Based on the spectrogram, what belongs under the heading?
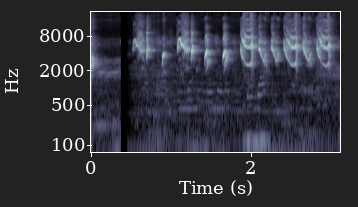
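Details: Short burst of cendet song: after a brief gap, thin high squeaks and rapid looping chirps from a long-tailed shrike.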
